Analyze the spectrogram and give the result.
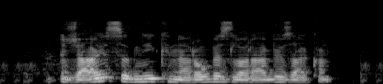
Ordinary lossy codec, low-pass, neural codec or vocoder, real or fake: none; none; none; real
